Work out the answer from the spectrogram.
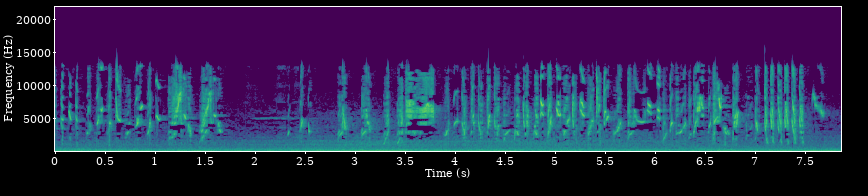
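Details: European goldfinch, described as khalawi (wild type), recorded in 2022, singing a fast, liquid twittering song of tinkling notes and buzzy trills throughout, over a steady low hum.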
